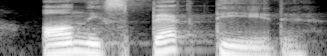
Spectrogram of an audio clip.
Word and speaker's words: unexpected: 뜻이 되겠습니다 이번 표현은 unexpected unexpected unexpected라고 발음하시면 되겠고요 단어가 길어서 강세를 알려 드리면 알파벳 E 이번 단어에서 알파벳 2가 세 개가 나오는데요 두 번째에 있는 알파벳 2에 강세가 있습니다 그래서 다시 한번 발음을 해드리면 uned unexpected라고 하시면 되겠고요 품사는 형용사 뜻은 예상밖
